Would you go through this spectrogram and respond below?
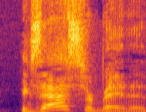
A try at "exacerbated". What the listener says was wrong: There's a C. I think you're missing the C.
